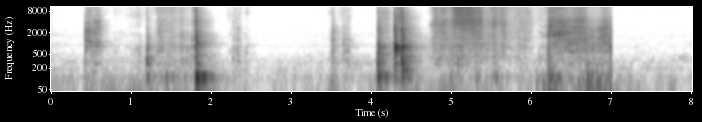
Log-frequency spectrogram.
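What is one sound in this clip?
Cardboard rustles and scrapes as a box is handled and opened.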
